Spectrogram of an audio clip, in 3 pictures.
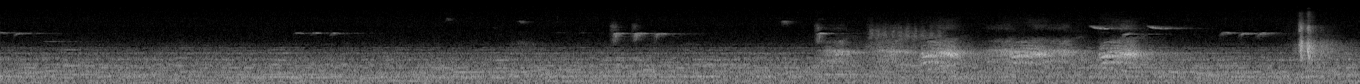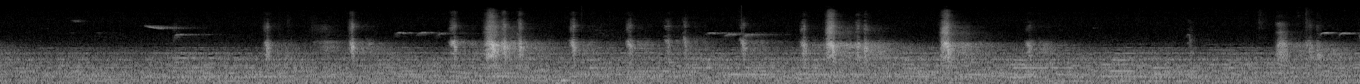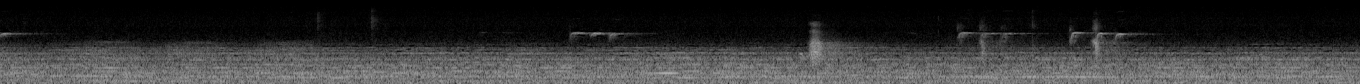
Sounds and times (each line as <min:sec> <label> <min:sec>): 0:00.0 churchbells 0:40.8
0:07.7 birds 0:30.6
0:35.2 birds 0:38.8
